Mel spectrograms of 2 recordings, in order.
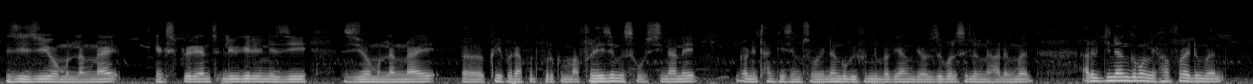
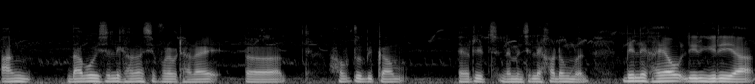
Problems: low volume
